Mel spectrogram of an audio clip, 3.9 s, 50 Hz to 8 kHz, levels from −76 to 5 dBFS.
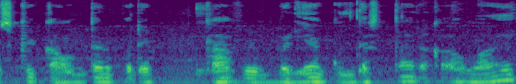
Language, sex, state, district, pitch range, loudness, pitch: Hindi, male, Gujarat, Valsad, 95-105 Hz, -21 LUFS, 100 Hz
